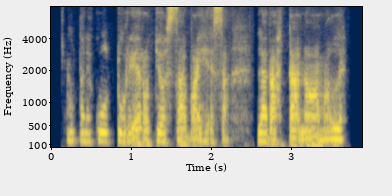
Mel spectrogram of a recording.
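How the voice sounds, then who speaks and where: A woman with a fairly low pitch and vocal fry speaks at a moderate pace in a dry, close sound without echo. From Finland. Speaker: podcast co-host, nurse. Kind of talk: casual chat. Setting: recording booth.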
